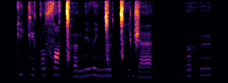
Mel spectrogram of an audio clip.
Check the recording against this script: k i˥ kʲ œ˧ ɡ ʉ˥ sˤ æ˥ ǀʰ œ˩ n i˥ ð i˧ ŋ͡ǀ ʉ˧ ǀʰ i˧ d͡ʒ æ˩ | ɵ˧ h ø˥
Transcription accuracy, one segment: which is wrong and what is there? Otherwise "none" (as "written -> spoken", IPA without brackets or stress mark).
ø˥ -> ʉ˥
